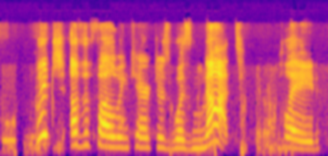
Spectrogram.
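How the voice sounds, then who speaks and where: A woman with a high voice hosts a quiz over a video call. She takes her time, lingering on names and answers. Her delivery is playful and expressive, mixing read questions with chatty asides. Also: takes it slowly, poor audio. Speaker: quiz host at a club meeting. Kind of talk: animated quiz reading with casual asides. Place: online video meeting. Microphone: video call microphone.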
